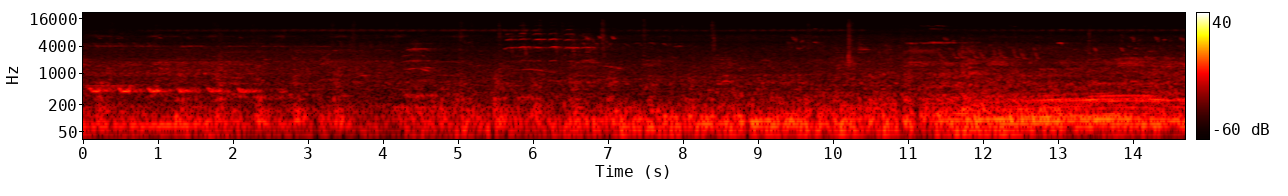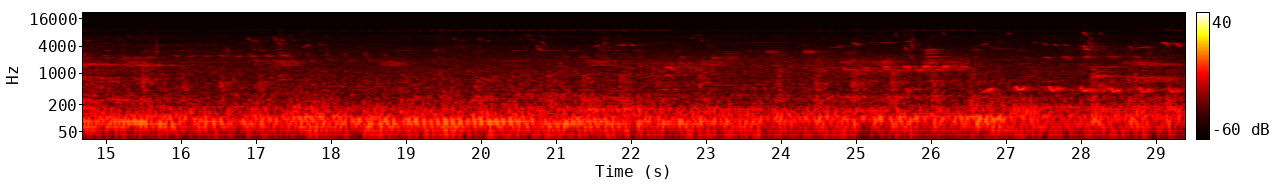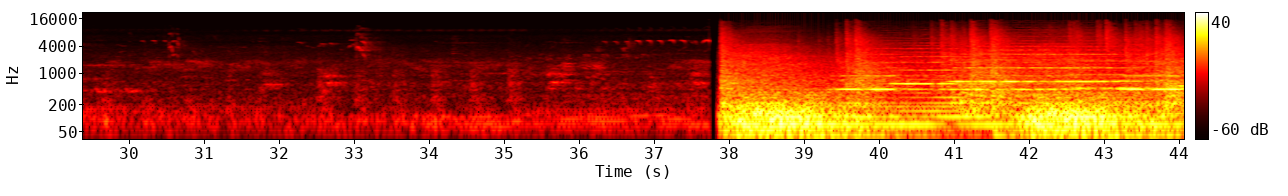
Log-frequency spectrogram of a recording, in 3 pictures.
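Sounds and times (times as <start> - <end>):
birds chirping and calling: 9.4 - 37.8
run of short low notes: 37.9 - 44.0
steady low rumble: 37.9 - 44.0.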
